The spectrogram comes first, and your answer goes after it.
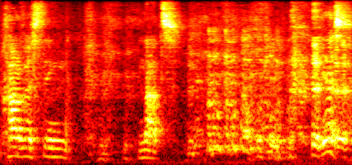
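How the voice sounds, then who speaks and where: A man with a Greek accent and a high pitch, with noticeable background noise and audible room echo. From Greece. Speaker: panelist. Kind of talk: panel discussion.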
